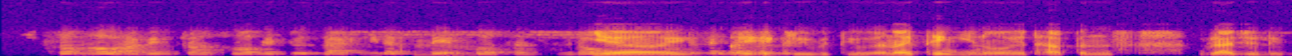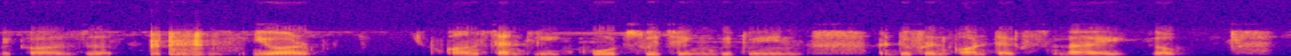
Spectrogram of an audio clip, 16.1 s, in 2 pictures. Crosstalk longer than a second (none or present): present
